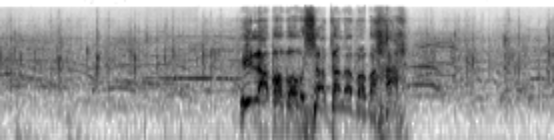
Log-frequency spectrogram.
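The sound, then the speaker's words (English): An audience at a worship service claps in a short, loud burst of rhythmic claps and crowd noise that rises over a man's speaking voice, then drops back to talk. “Some of you haven't clapped all night. Let's clap.”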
